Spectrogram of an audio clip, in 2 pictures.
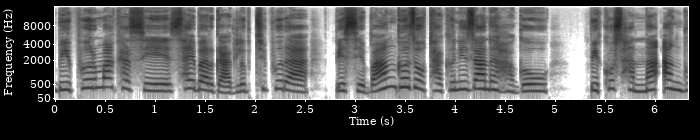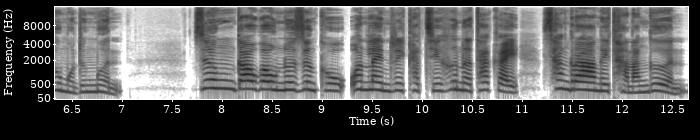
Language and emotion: Bodo, surprised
